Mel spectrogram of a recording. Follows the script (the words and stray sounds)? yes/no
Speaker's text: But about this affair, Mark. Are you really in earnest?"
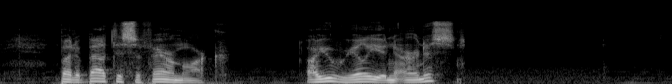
yes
